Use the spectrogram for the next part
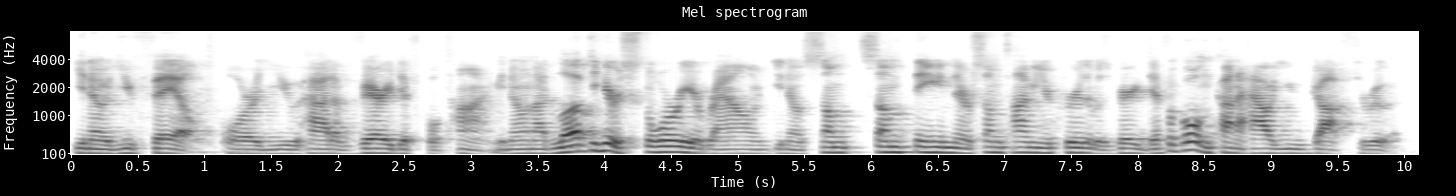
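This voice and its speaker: A man hosting a podcast, telling stories in a lively, casual way, full of "like" and "you know". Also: lowish voice, brisk, hardly any pauses, reverberant. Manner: animated storyteller, peppered with "like" and "you know". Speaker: podcast host. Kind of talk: casual conversational storytelling.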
